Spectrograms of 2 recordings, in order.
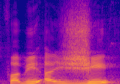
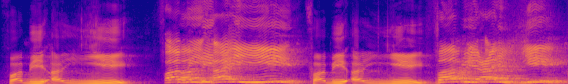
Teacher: یا مشدد ذرا رک کر ادا کریں گے، فبی اجی نہیں کریں گے۔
